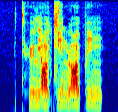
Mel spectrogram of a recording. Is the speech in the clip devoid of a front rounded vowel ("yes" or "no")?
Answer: no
